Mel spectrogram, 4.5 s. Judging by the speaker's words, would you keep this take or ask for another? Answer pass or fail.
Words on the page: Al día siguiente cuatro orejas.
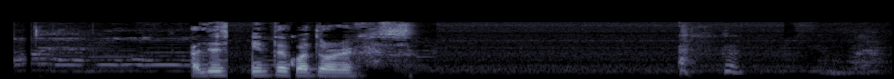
pass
